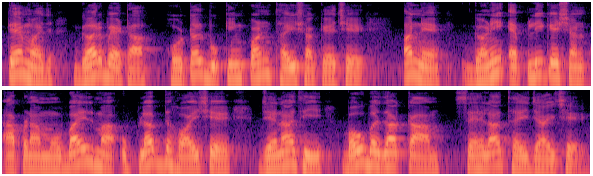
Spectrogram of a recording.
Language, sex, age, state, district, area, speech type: Gujarati, male, 18-30, Gujarat, Anand, urban, spontaneous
